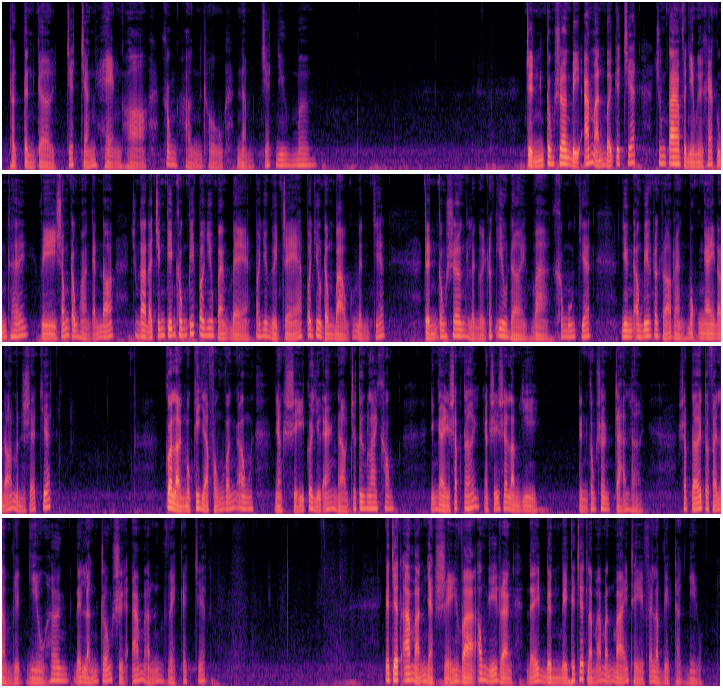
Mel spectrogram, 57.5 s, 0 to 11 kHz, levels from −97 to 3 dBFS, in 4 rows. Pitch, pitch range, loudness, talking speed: 95 Hz, 80-115 Hz, -29 LUFS, 165 wpm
